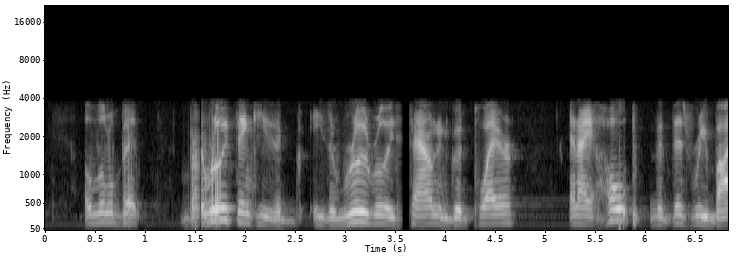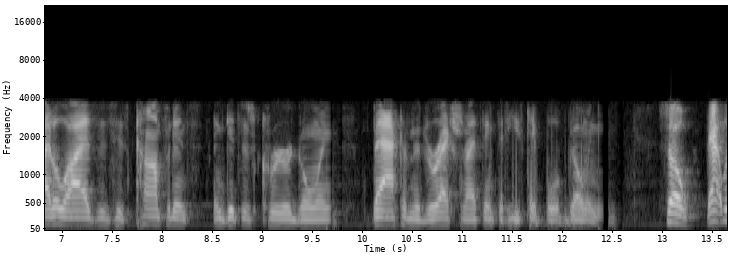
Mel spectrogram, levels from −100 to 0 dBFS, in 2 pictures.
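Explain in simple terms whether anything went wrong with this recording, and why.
Processor overload crackle runs from 0.79 to 1.75 s and again from 11.27 to 12.25 s. The computer fell behind and kept missing its tiny deadlines, each for a chunk of roughly 5 ms. Dozens of those chunks were simply skipped, so the sound breaks into a gritty crackle until the load eases.

Packet loss with pitch repetition happens at 1.50 s (60 ms lost), at 3.52 s after "he's a really really" (120 ms), at 5.74 s after "good player and I" (40 ms), at 9.64 s after "and gets his career" (120 ms in bits over 160 ms), and at 12.36 s (160 ms in bits over 240 ms). Pieces of the stream never arrived. To fill each hole, the receiver repeated the last short stretch of sound. The short gaps sound like a brief buzzy hold, and the longer ones fade toward silence before the speech returns.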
